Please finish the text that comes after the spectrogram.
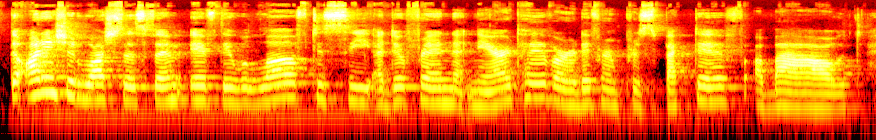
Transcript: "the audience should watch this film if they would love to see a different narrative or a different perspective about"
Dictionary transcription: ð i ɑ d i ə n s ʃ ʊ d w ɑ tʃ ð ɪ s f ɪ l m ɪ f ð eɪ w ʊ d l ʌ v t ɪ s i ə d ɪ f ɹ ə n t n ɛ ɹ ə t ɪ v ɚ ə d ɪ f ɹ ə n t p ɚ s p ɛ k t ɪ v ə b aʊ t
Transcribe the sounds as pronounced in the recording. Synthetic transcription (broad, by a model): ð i ɑ d i ə n s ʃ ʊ d w ɑ tʃ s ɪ s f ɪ m ɪ f ð eɪ w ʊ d l ʌ v t ɪ s i ə d ɪ f ɹ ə n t n ɛ ɹ ə t ɪ v ɚ ə d ɪ f ɹ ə n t p ɚ s p ɛ k t ɪ v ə b aʊ t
